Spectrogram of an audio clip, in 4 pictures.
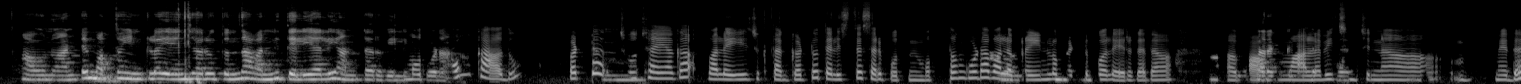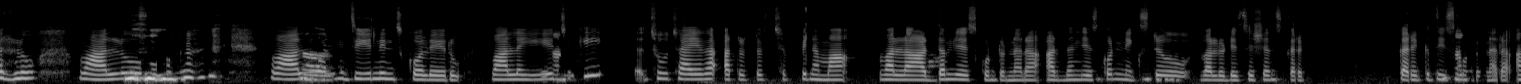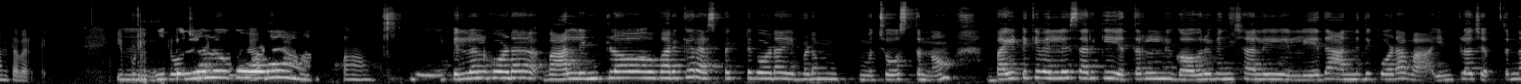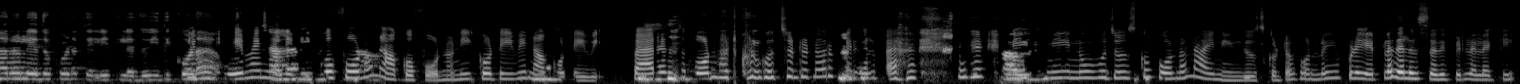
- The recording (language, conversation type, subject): Telugu, podcast, పెద్దల సూచనలు అనుసరించడం మంచిదా, లేక స్వతంత్రంగా మీ దారి ఎంచుకోవడమా?
- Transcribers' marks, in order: other background noise; in English: "బట్"; in English: "బ్రెయిన్‌లో"; static; in English: "కరెక్ట్‌గా"; "మెదడ్లు" said as "మెదర్లు"; chuckle; horn; in English: "డెసిషన్స్ కరెక్ట్, కరెక్ట్"; in English: "రెస్పెక్ట్"; unintelligible speech; laughing while speaking: "ఫోను పట్టుకొని కూర్చుంటున్నారు. పిల్లలు ప నీకు"; chuckle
